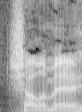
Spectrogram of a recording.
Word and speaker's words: Chalamet: I haven't seen it yet, but I feel like it's you don't deserve those kind of sweet dickings that kid, that Timothy Chalamet got. – Timothy Charlemagne the God. – Shyamalan. – Yeah. – It sounds like Timothy Shamwow Malay. – It sounds like he's pronouncing it wrong. – Chalamet.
